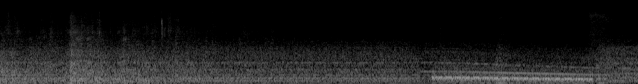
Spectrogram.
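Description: An OMSI 2 tram in Wrocław, Poland slows down. A steady rumble runs under a faint, falling electric motor whine, and a brighter tone joins near the end as it drops in pitch.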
